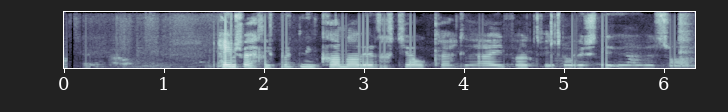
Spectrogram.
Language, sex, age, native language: Icelandic, male, 20-29, Icelandic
